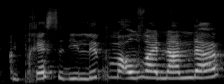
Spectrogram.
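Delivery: giggling through the words; reading aloud while laughing. Real, not acted.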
